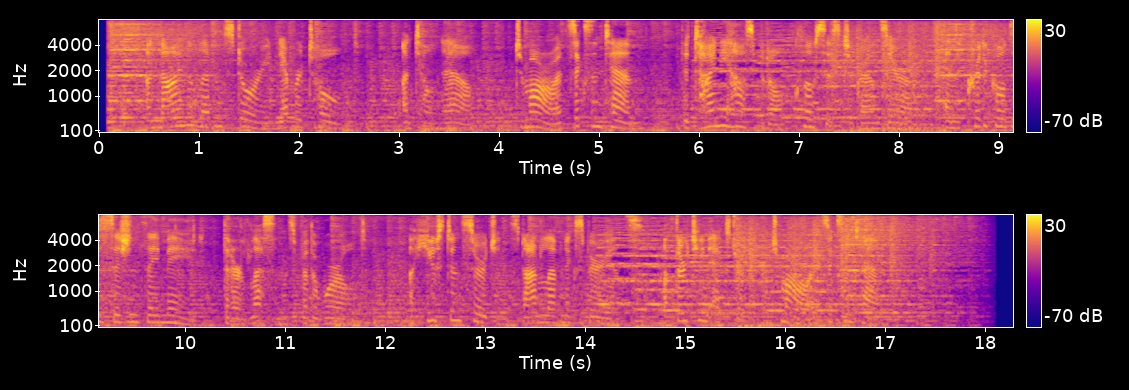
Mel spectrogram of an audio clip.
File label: news promo, female voice over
